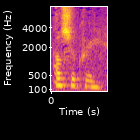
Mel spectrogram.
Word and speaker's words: Al Shukri: Um, but how do you say your last name? Shukri. Elshukri. El Shukri. Yeah.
